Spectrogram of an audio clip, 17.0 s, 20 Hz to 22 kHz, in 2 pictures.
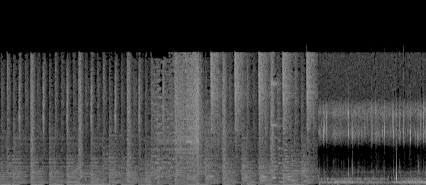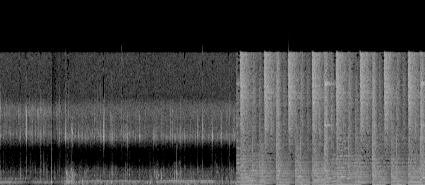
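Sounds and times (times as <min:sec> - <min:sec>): background music: 0:00.0 - 0:06.4, 0:13.3 - 0:17.0
underwater clicks and crackles: 0:06.4 - 0:13.3
muffled underwater wash: 0:06.4 - 0:13.6.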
